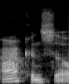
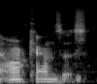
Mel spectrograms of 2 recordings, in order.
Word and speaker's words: Arkansas: they wanted me to pronounce it Arkansas why did they spell it Arkansas if you ever been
